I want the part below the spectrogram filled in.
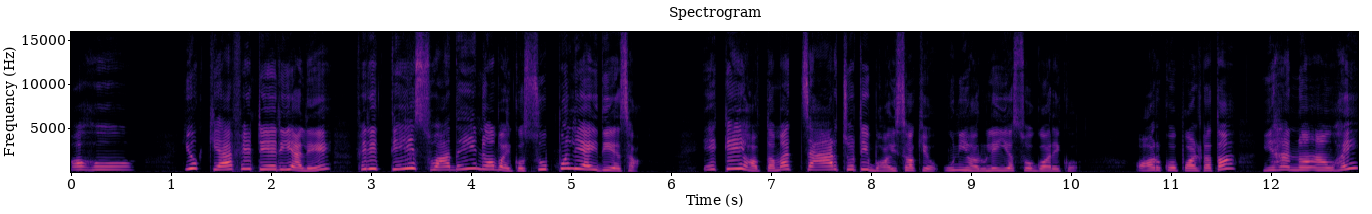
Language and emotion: Nepali, disgusted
